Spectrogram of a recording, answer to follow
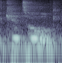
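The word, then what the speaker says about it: ciotóg: he's he's left-handed and that's how you say it irish it's a kit hog i mean originally in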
